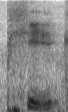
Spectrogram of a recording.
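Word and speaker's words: Pieck: We get Peek walking in, so it is pronounced Peek.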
